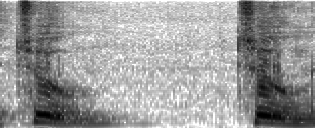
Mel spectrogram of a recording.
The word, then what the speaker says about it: tomb: Tomb طبعا هنا حرف ال B silent مش بينطق حبايبي، وما قولش tomb it's a tomb it's long U tomb.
